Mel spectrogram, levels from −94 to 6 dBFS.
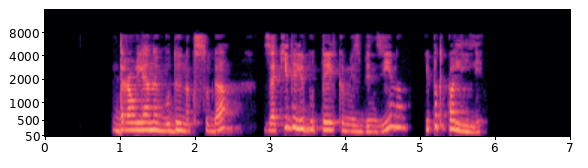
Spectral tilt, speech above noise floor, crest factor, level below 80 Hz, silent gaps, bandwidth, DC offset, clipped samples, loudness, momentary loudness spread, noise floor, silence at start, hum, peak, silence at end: -4.5 dB/octave; over 72 dB; 20 dB; -56 dBFS; 2.84-2.91 s, 4.92-5.06 s; 8 kHz; under 0.1%; under 0.1%; -18 LUFS; 11 LU; under -90 dBFS; 0.9 s; none; 0 dBFS; 1.15 s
